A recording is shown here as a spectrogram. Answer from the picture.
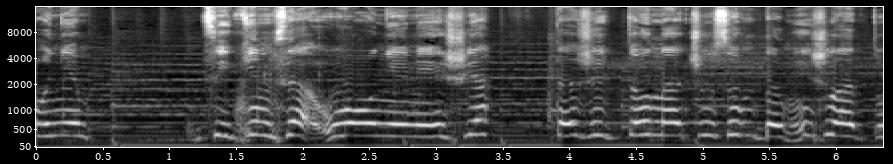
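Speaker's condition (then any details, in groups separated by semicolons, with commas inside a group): Cerebral palsy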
